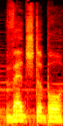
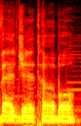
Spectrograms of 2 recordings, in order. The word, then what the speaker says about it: vegetable: I guess this word could be challenging because there's four syllables when you look at it, but when we pronounce it, we say it much quicker, so it just sounds like vegetable instead of vegetable.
